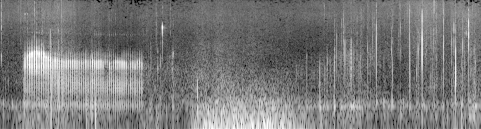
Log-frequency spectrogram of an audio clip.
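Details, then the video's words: Purring house cat, recorded intimately for ASMR, giving a fast pulsing purr for about two seconds, then a deeper, heavier rumble and fainter purring with light clicking sounds. "Best PURRING sounds"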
